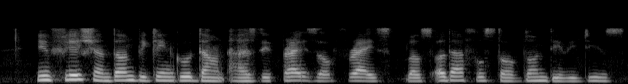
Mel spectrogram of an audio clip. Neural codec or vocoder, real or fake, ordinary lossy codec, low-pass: codec, 16 kHz, 0.8 kbps, ZipCodec; fake; MP3, 32 kbps; 5.4 kHz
